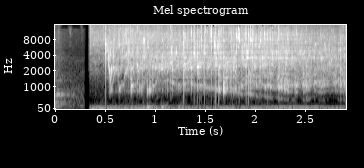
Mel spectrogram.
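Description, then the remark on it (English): After a brief silence, steady bubbling water starts up, a fizzy gurgle full of small pops and splashes that keeps going to the end, with no voices. “But there was something else special about the Symphony of the Seas. The bubbles.”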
